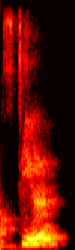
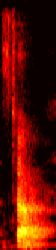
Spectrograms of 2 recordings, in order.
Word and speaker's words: stir: In the same way, it is not steer. I have heard many people pronounce it as steer, but no, it is stir.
